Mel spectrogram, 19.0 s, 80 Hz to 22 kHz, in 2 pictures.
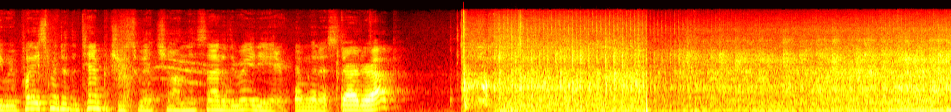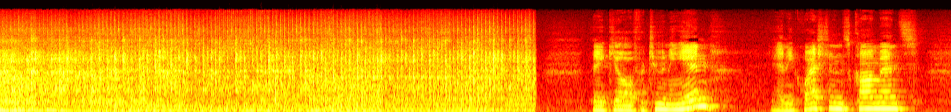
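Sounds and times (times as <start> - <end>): diesel engine starting and idling: 4.6 - 14.9.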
